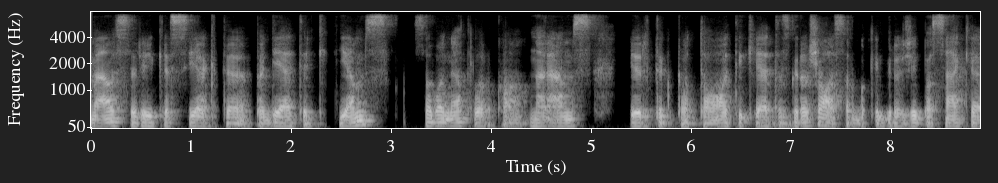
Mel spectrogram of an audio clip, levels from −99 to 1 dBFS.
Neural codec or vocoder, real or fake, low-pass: vocoder, 44.1 kHz, 128 mel bands, Pupu-Vocoder; fake; 7.2 kHz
